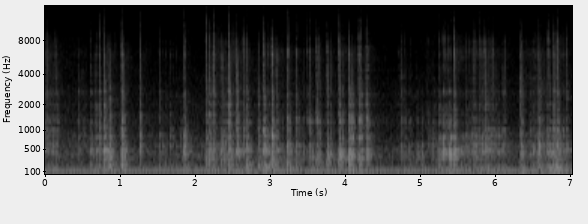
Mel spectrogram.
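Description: Long nails tap and scratch across a large flat glass window pane set in a wooden frame, and fingertips press flat against the glass. Rapid, light, bright clicks and scrapes come in uneven bursts over a steady low hum.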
